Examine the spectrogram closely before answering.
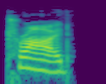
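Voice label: "tried", American English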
